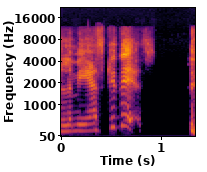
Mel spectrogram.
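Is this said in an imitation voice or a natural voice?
imitation. It is said in a put-on imitation voice.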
